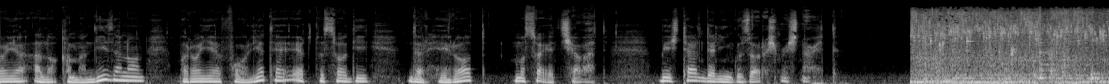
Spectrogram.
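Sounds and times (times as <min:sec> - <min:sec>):
speech: 0:00.0 - 0:08.5
food frying in a women-only restaurant kitchen in Herat: 0:09.1 - 0:11.0.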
